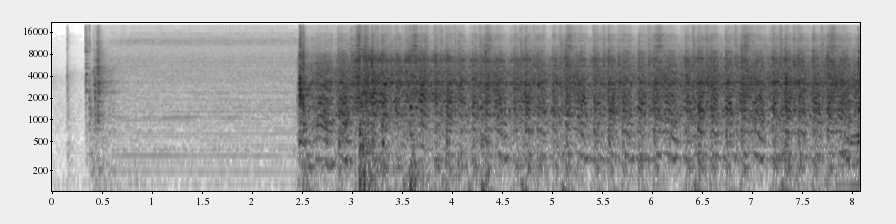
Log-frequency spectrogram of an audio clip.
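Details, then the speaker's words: Car engine with fuel confirmed present cranks briskly and unevenly for six seconds without firing, puffing smoke; cranks but won't start, compression test planned next, cause not confirmed. "she's not happy yeah all right you want to crank it so we can show just how much all right puff comes out of this imagine if it started"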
